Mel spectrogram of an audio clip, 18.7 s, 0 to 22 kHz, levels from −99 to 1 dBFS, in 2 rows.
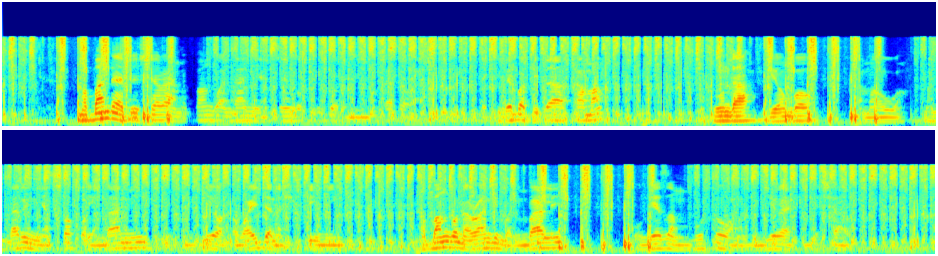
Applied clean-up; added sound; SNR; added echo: none; Writing; -2 dB; none.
